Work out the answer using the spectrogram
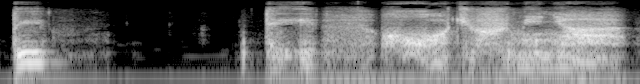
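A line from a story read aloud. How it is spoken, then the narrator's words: Whispered question. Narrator (Russian): шепотом спросила Маша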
